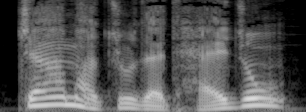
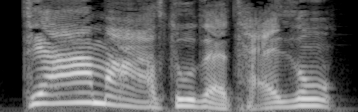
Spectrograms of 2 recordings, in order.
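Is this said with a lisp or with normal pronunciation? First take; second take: normal; lisp. First: The sibilant sounds are pronounced normally. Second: The sibilants become lisped, th-like sounds. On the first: "那正常的讲话是这么说" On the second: "可是他是这么讲话的"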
